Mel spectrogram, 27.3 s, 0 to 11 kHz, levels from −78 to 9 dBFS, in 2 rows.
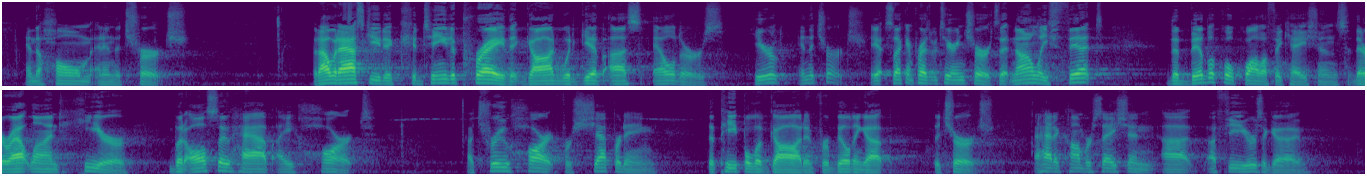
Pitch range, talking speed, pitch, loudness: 100-140 Hz, 155 wpm, 115 Hz, -24 LUFS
